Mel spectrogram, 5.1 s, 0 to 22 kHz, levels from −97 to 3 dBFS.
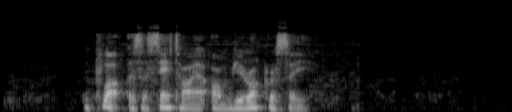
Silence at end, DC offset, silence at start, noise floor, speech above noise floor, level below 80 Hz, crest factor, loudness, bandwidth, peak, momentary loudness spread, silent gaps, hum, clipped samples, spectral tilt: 2.05 s; under 0.1%; 0.85 s; -86 dBFS; 48 dB; -62 dBFS; 22 dB; -38 LUFS; 9.4 kHz; -20 dBFS; 12 LU; none; none; under 0.1%; -5 dB/octave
